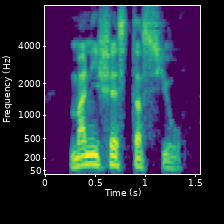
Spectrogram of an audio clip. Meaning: 1. manifestation 2. demonstration
- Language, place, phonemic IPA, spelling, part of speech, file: Occitan, Béarn, /ma.ni.fes.taˈsju/, manifestacion, noun, LL-Q14185 (oci)-manifestacion.wav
